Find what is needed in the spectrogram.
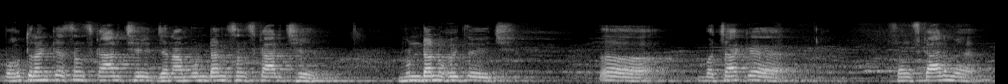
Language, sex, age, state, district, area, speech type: Maithili, male, 30-45, Bihar, Darbhanga, urban, spontaneous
